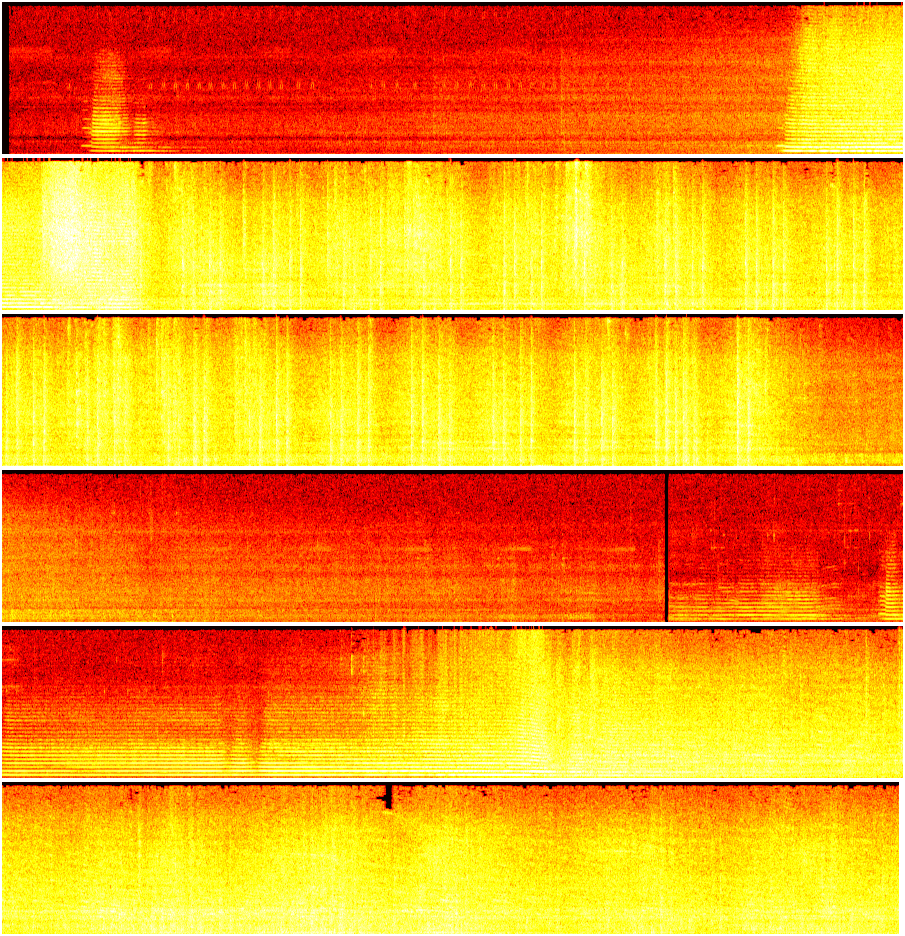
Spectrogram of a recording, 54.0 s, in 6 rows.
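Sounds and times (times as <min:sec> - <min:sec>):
train horn blasts: 0:00.8 - 0:02.1, 0:07.7 - 0:10.6, 0:12.5 - 0:16.4, 0:33.7 - 0:44.4
train wheels clattering: 0:09.5 - 0:29.0.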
